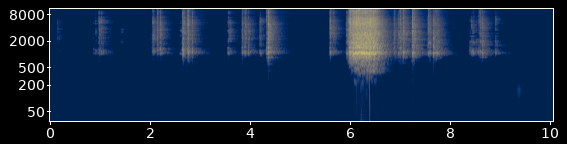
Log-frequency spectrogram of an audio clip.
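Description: Glass marbles rattle and clink inside a plastic jar.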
